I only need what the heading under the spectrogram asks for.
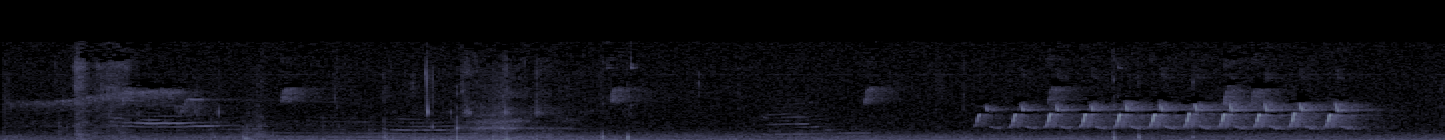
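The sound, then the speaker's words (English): A female cat, while hiding, lets out a few soft, drawn-out meows, followed by a rapid string of high bird chirps, all quiet against faint outdoor background noise. “She's kind of hiding and talking at the same time.”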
